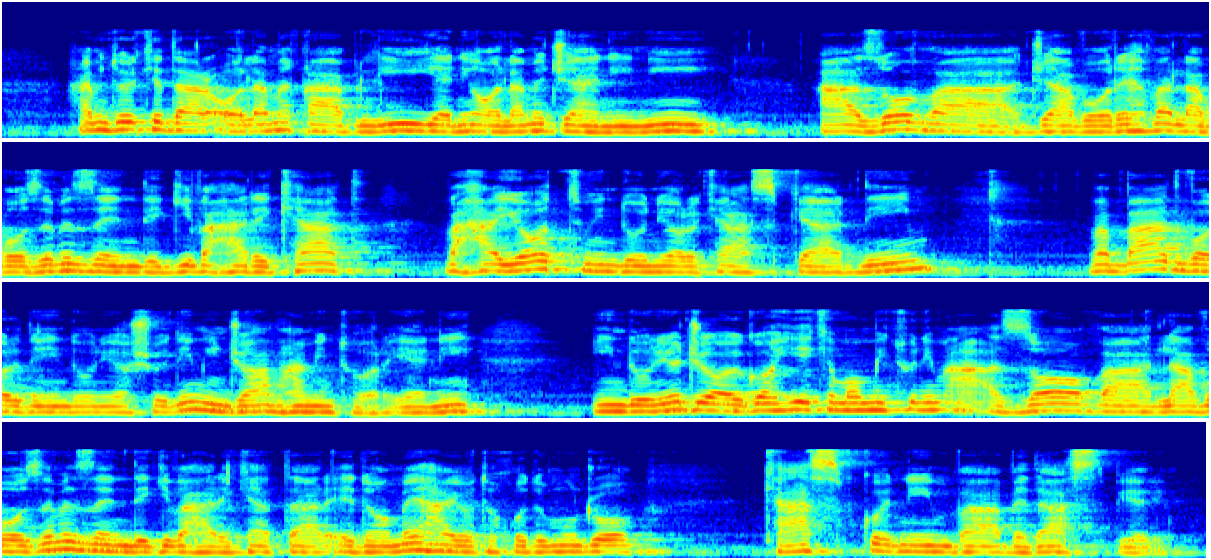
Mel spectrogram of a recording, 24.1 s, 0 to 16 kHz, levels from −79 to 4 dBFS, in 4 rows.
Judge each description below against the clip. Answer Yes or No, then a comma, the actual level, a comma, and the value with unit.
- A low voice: Yes, low, 130 Hz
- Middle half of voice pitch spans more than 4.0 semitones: No, average, 3.1 semitones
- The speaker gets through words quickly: No, average, 140 wpm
